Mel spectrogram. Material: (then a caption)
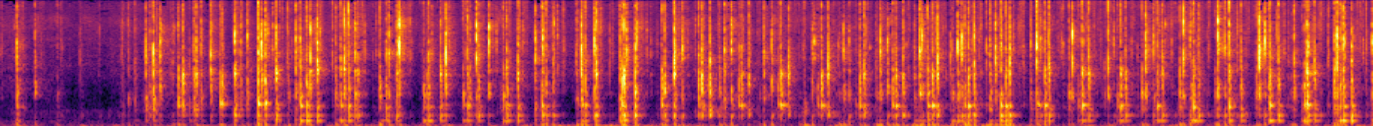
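Plastic. A black plastic drinking bottle with a yellow-trimmed cap, hollow and holding some water, is handled and tapped with the fingertips and nails. After a quiet first second, a fast, uneven stream of short, dry clicks and crinkly taps follows with bright, crackling edges, each dying away almost instantly.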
